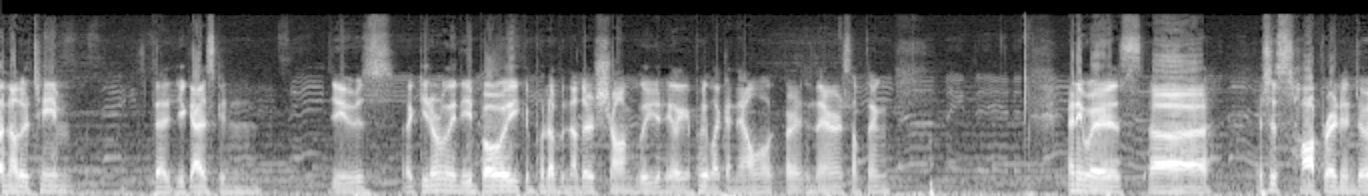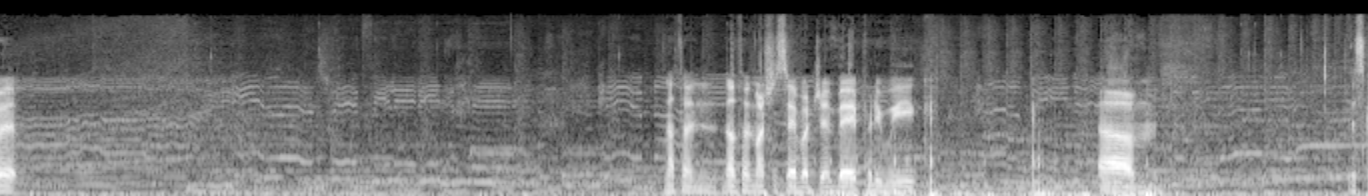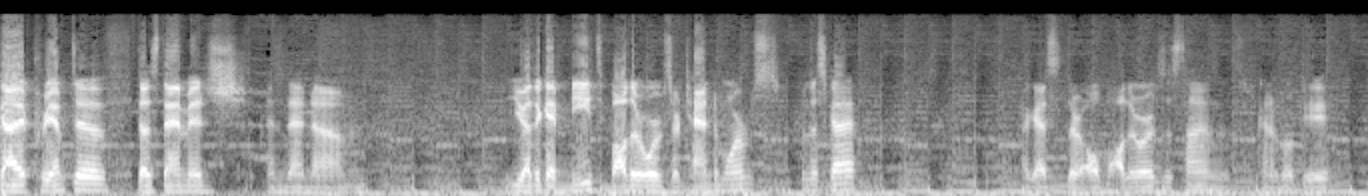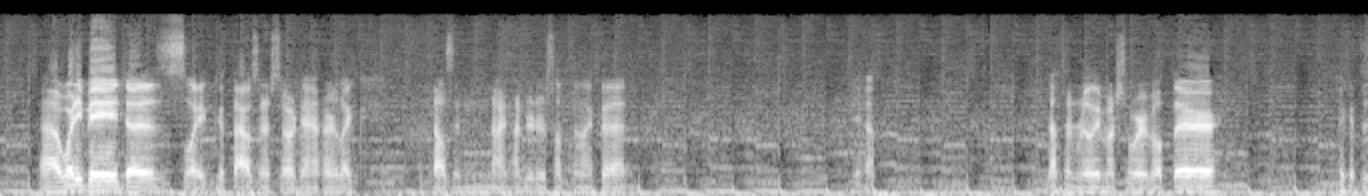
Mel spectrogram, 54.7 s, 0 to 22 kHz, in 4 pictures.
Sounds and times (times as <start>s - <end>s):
Speech: 0.0s - 0.7s, 1.4s - 2.6s, 3.3s - 8.9s, 10.7s - 13.9s, 20.3s - 23.0s, 24.6s - 25.3s, 27.2s - 31.0s, 32.4s - 36.0s, 37.6s - 40.7s, 41.4s - 44.7s, 45.4s - 47.4s, 49.5s - 49.8s, 51.5s - 53.3s, 54.4s - 54.7s
Music: 0.0s - 54.7s.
